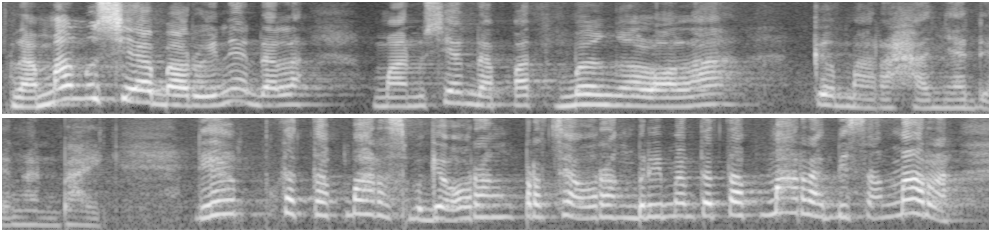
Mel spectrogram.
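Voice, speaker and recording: A woman's voice: high-pitched, lively intonation, normal speed, in a large hall. A woman pastor preaching a sermon, repeating key phrases for emphasis and acting out pleading prayers. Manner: acts out pleading prayers to God. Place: church.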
